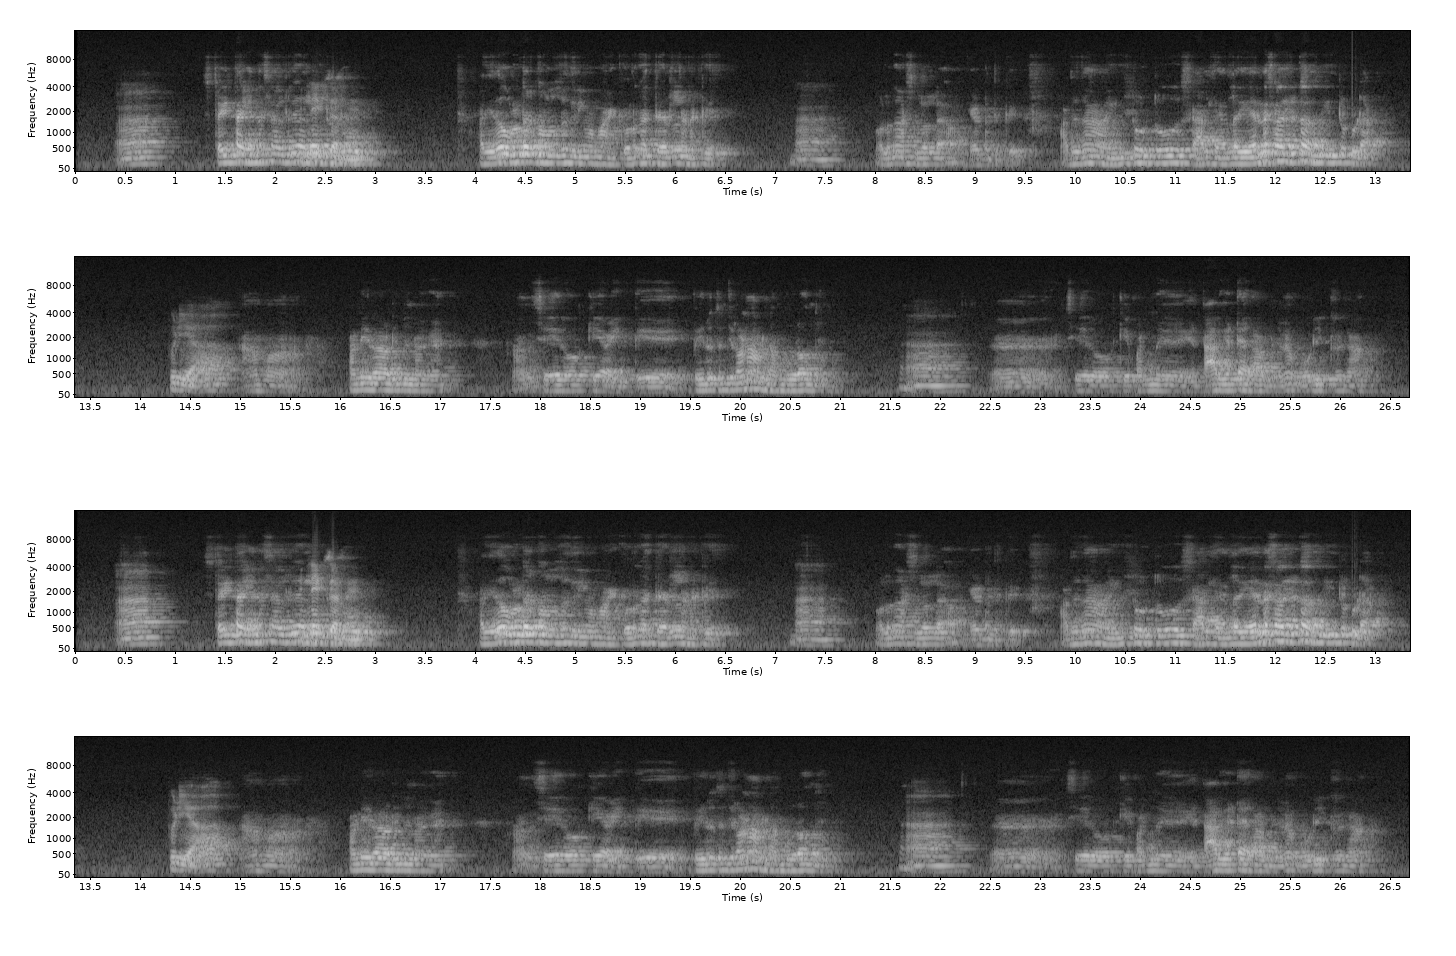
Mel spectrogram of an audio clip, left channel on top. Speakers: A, on the right (about 35°); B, on the left (about 30°).
A: ஆ
B: ஸ்ட்ரைட்டா என்ன சேல்ரியே அதுல
A: என்ன
B: இன்டு
A: எக்ஸாமு?
B: டூ அது எதோ உள்ள இருக்கிறவங்களுக்கு தா தெரியுமாமா எனக்கு ஒழுங்கா தெர்லனக்கு
A: ஆ
B: ஒழுங்கா சொல்லல அவ கேட்டதுக்கு அதுதா இன்டு டூ சேலரி அதுல என்ன சேலரி இருக்கோ அதுல இன்டூடா
A: அப்பிடியா
B: ஆமா பண்ணிறா அப்டின்னு சொன்னாங்க அது சேரி ஓகே ரைட்டு இப்ப இருவத்தஞ்சு ரூவான்ன அவனுக்கு அம்பதுரூவா வந்துடு
A: அ
B: அ சேரி ஓகே பண்ணு ஏ டார்கெட்டே அதா அப்டின்னு ஓடிகிட்டிருக்கா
